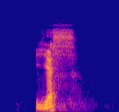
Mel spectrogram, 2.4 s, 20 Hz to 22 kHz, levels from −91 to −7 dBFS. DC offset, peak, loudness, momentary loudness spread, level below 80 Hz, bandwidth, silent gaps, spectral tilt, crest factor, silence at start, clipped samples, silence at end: under 0.1%; -4 dBFS; -24 LUFS; 18 LU; -72 dBFS; 9.2 kHz; none; -4.5 dB/octave; 26 dB; 0.7 s; under 0.1%; 0.9 s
